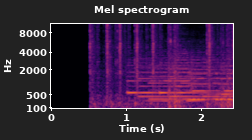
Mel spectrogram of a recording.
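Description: Manual typewriter keys striking in a quick, irregular run of clicks, starting about a quarter of the way in. Held music notes come in underneath about halfway through.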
